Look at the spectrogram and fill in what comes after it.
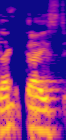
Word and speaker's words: Zeitgeist: Is it Zeitgeist? – Yes. Zeitgeist is a German word that means the spirit of the time.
